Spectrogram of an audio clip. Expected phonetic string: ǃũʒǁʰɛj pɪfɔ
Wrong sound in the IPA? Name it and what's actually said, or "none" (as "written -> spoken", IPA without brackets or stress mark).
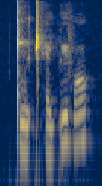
none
